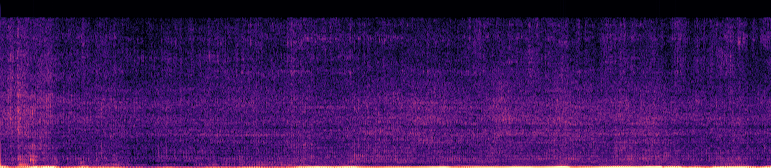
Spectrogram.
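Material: Nothing is struck.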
